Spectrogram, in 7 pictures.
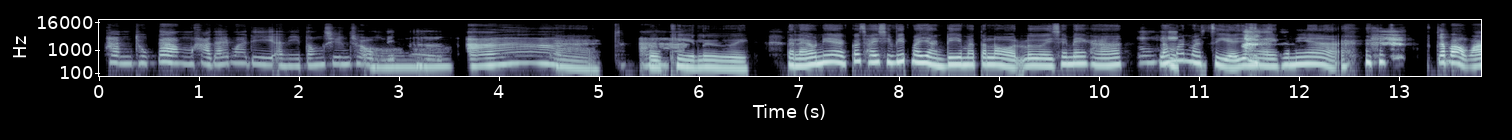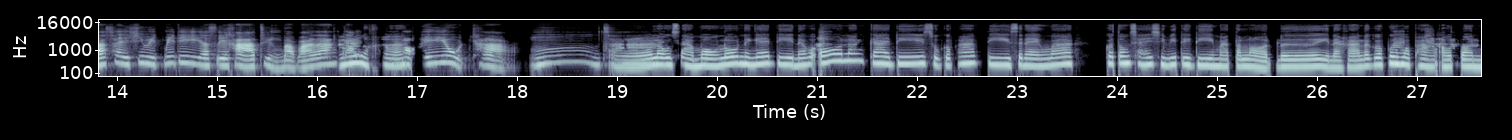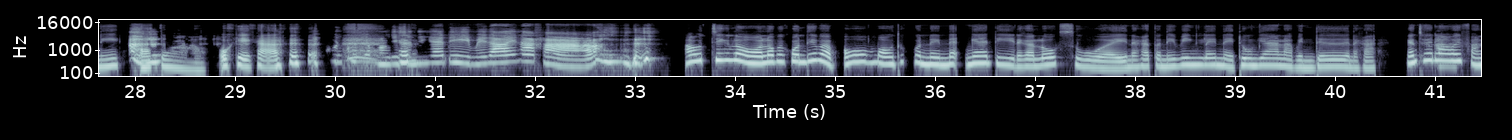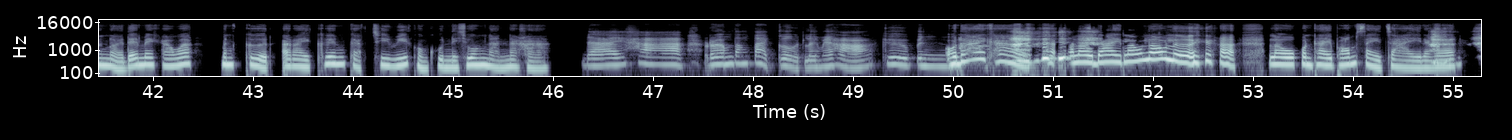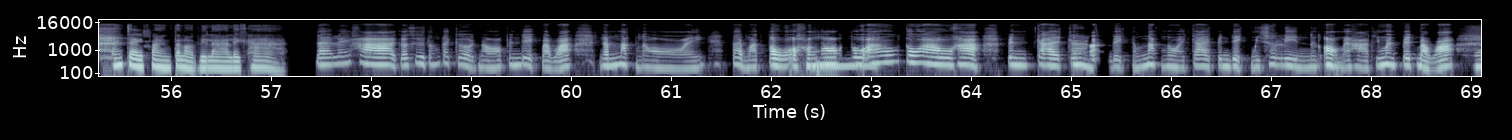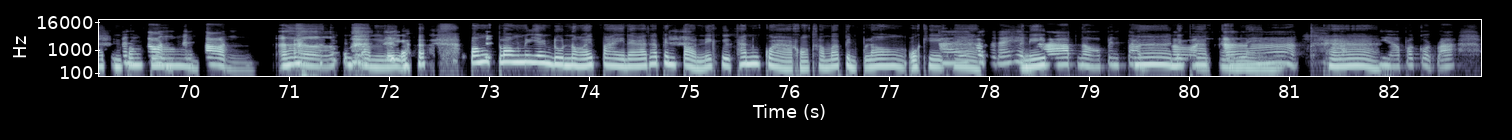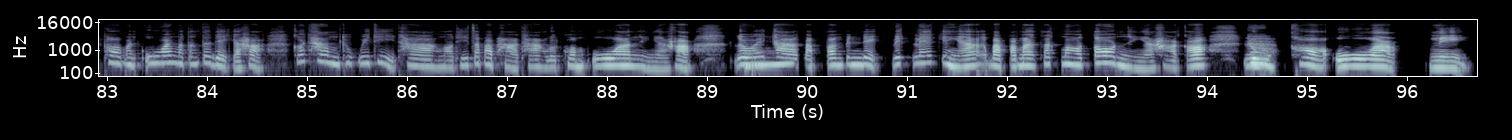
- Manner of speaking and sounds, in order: chuckle; other background noise; chuckle; chuckle; chuckle; giggle; tapping; giggle; laughing while speaking: "เลย"; chuckle; chuckle; chuckle
- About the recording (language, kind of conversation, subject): Thai, podcast, คุณเคยมีประสบการณ์ที่ร่างกายส่งสัญญาณว่าควรหยุดพักบ้างไหม?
